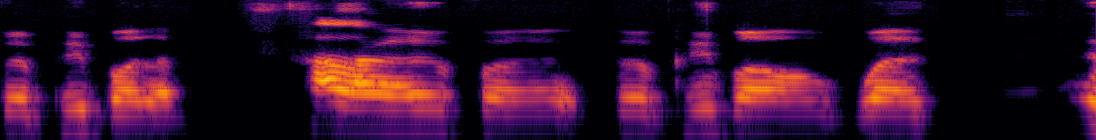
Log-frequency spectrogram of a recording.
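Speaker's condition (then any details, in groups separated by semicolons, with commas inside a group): Cerebral palsy; speech therapy in childhood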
